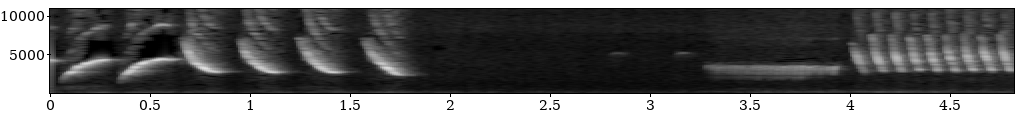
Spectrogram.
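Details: Local canary singing a fast, tight song meant to coax young canaries into singing: six loud whistled falling notes, a short quiet pause, a flat buzzy note, then a rapid high rattling trill.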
